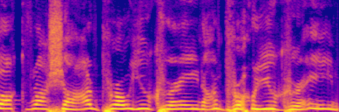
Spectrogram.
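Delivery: mock high-pitched, loud, drawn-out shouting. Retelling how a friend yelled at groups of people: imitating someone shouting.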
